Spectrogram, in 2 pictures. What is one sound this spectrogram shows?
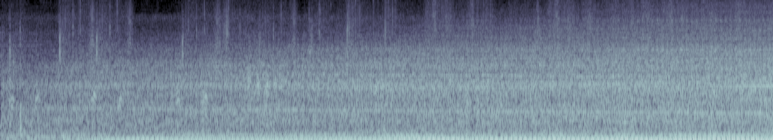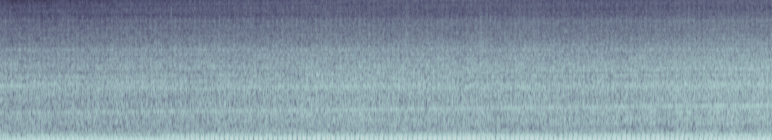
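Footsteps tread on a dirt path.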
